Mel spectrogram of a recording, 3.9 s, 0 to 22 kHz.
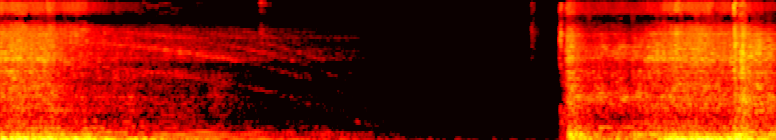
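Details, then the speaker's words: Dead-cold start at about 37°F (9°C) after sitting overnight, CIS fuel injection, frequency valve relay recently replaced, no gas pedal: engine catches, revs up, sags and dies, then cranks again near three beats a second; hard cold starting. "So I have not touched the gas pedal. It went up and died. I'm going to give it another ignition."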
